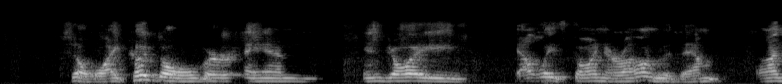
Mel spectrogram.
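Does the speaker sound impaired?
Yes: ataxic cerebral palsy; from birth, maternal rubella (German measles), back part of brain affected, wide-based gait, childhood short leg braces, weighted shoes; speech affected, about five years childhood speech therapy at crippled children's school, hopes speech sounds better now.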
